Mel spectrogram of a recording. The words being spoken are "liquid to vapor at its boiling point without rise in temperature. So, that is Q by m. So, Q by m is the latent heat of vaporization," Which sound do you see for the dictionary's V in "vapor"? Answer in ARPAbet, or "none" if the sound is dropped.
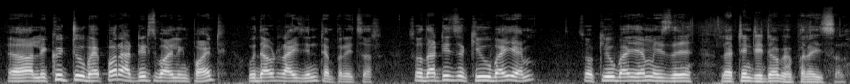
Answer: B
